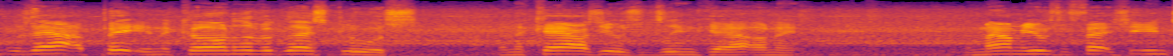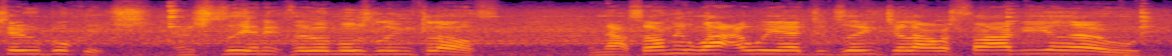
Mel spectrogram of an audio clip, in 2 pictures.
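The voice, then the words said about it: Very strong regional accent. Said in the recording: “the novelty really is his accent, which is very, very strong”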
